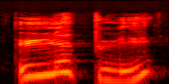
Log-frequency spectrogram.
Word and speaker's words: les: form Le okay so keep in mind that I don't pronounce it this final s here so we get le le okay and then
